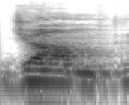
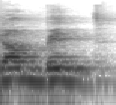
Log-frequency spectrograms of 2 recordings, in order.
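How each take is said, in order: First: Jumped in one syllable, "jamt"; low, falling one-beat jumped ending in t; correct pronunciation. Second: Jumped in two syllables, "jam-bid"; wrong pronunciation. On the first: (نطق jumped بمقطع واحد ينتهي بتاء) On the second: (نطق jumped خطأً بمقطعين "جامبِد") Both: Shown as a demonstration. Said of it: "مش jumped".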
